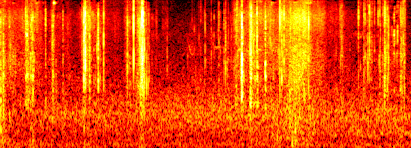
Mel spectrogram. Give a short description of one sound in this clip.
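Gear rustles and clicks as it is handled.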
